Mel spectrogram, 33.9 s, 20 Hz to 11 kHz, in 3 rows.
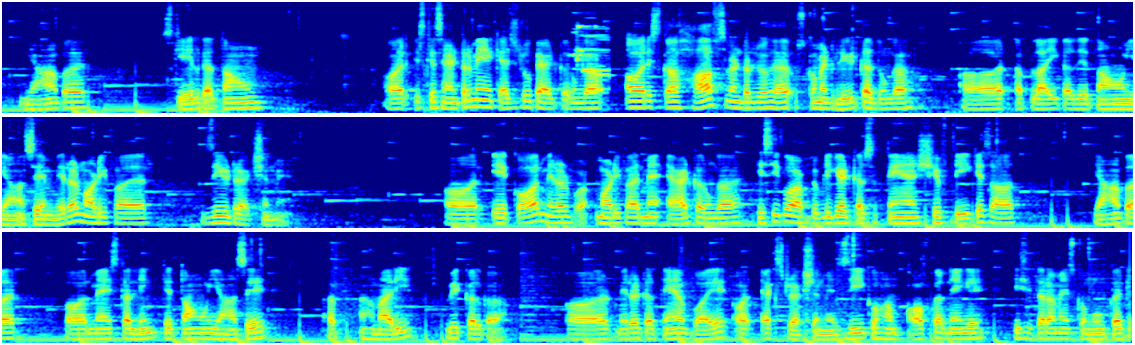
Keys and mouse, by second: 0.2 click, 0.8 Tab, 1.4 s, 2.7 click, 2.9 Tab, 3.5 shift+middle click, 3.7 Tab, 4.1 ctrl+r, 4.6 right click, 4.9 shift+middle click, 5.2 3, 5.8 alt+click, 6.4 shift+middle click, 6.7 middle click, 7.3 shift+click, 9.2 Tab, 9.2 x, 9.6 click, 10.7 drag, 11.4-12.0 drag, 12.9 click, 14.0 click, 14.9 shift+middle click, 16.2 click, 18.8-20.1 drag, 20.5 click, 20.9 shift+d, 21.6 click, 25.6 shift+middle drag, 25.9 middle drag, 26.6 shift+middle click, 26.9 middle click, 28.0 click, 29.1 click, 30.0 drag, 30.8 shift+middle drag, 31.0 middle drag, 31.6 x, 33.2 click, 33.6 shift+middle click, 33.8-33.9 middle drag.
